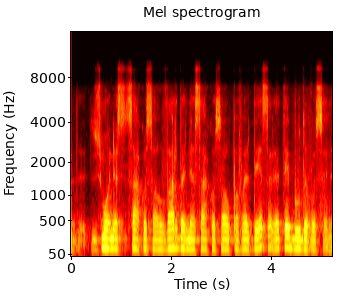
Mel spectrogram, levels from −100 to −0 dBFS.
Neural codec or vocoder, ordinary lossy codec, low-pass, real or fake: none; Opus, 16 kbps; 7.2 kHz; real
